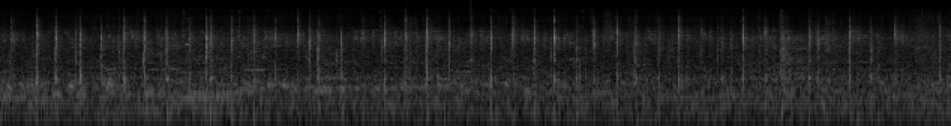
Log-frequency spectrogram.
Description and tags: horse and musicians in the in town
horse, musicians, old, town, track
